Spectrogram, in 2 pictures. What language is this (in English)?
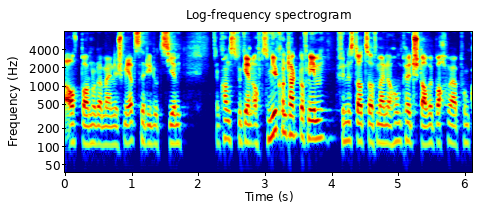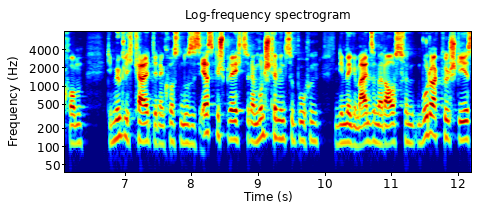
German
